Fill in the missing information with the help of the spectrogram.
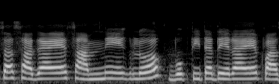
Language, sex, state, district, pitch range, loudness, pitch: Hindi, female, Bihar, East Champaran, 255-270 Hz, -18 LUFS, 260 Hz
